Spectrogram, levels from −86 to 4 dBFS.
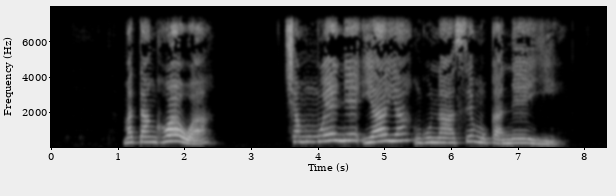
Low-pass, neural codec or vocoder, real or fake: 7.2 kHz; none; real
